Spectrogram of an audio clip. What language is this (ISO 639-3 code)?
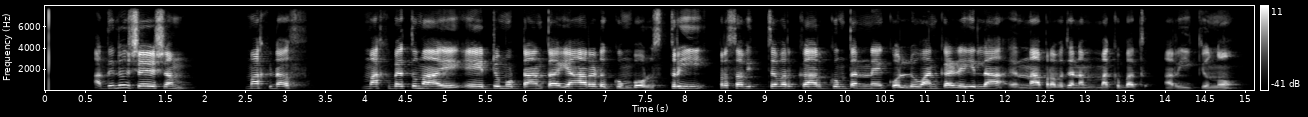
mal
